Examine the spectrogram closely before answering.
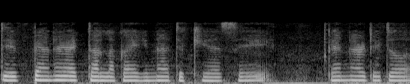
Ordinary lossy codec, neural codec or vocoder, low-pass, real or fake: AAC, 48 kbps; codec, 16 kHz, 1.1 kbps, Voila-Tokenizer; 7.2 kHz; fake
